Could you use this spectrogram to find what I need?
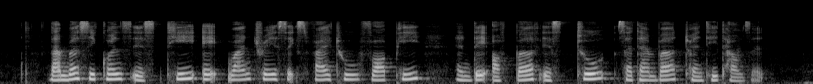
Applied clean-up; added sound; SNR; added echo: none; none; none; none.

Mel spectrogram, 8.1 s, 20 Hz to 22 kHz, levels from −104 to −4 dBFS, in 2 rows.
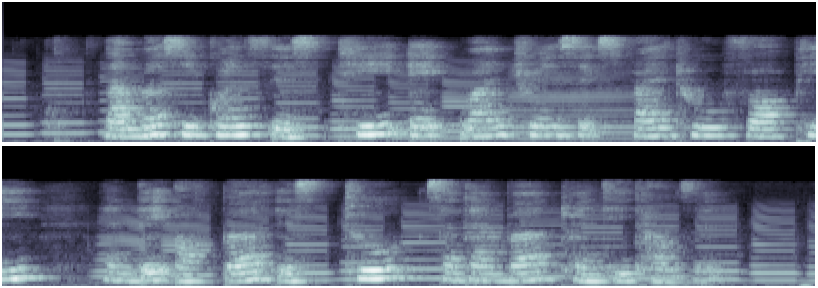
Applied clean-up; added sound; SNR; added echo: none; Wind instrument, woodwind instrument; 15 dB; reverberation time 0.3 s.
